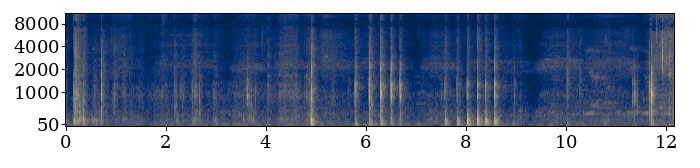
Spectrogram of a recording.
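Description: Trading cards and their cardboard box being handled: sharp clicks and taps as a tight stack of cards is worked out of the box, with quick runs of taps about six seconds in and again around eight seconds. The last card is stuck in the box.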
